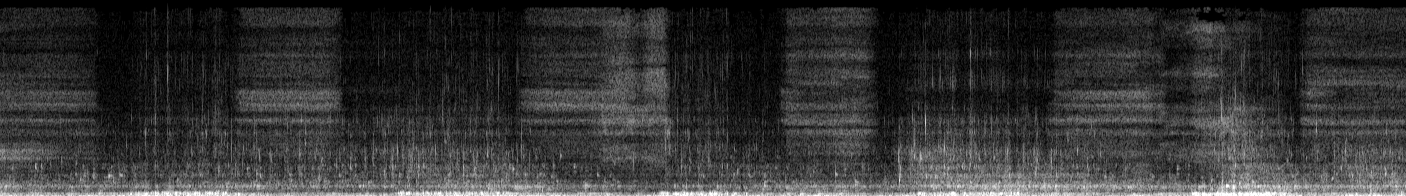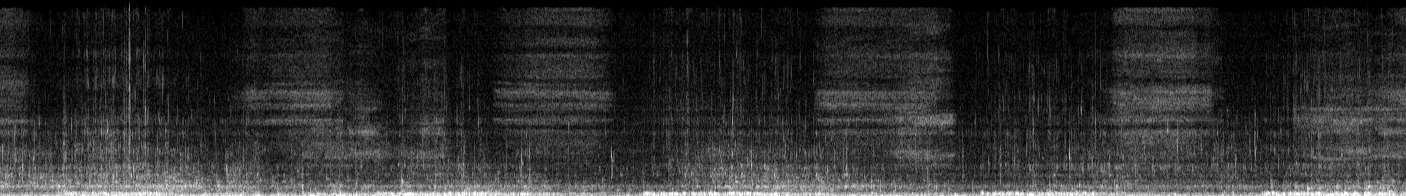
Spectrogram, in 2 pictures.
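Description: A scuba diver's regulator breathing underwater: bubbles gurgle from the exhaust in a surge every two to three seconds, with each breath out.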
